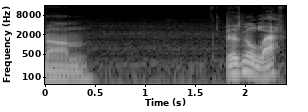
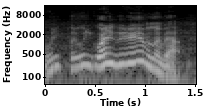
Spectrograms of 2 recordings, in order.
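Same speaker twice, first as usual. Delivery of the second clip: fast dismissive quote; much faster than usual. Retold or imitated. Friend brushing off rambling.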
